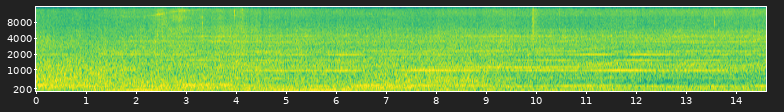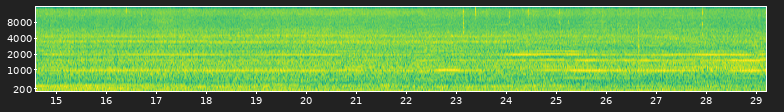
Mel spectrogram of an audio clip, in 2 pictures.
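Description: Caterpillar 3126 inline-six diesel engine of a Freightliner FL80 truck running steadily, with a steady whine above the engine note.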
